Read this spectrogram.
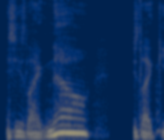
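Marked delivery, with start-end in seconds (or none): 0.5-0.9 high, loud outraged no; sharp refusal. Retold or imitated. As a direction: bark the no up high. Joan refusing Andrew.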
